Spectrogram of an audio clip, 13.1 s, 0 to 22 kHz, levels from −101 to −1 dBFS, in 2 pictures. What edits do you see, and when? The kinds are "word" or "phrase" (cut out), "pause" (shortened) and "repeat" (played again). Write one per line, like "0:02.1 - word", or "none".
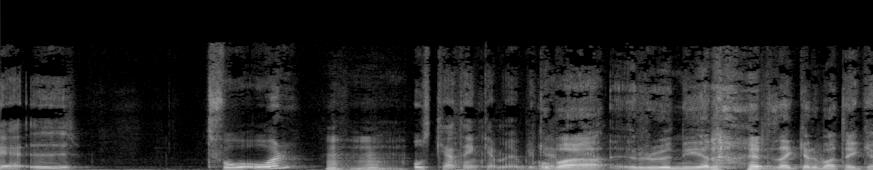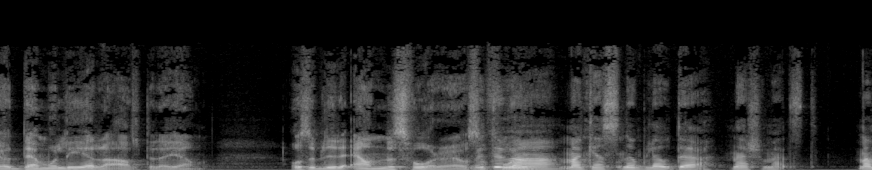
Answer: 0:03.2 - word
